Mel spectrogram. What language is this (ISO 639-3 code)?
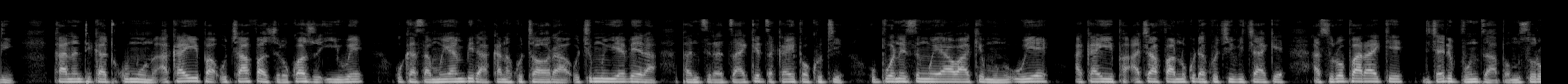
sna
